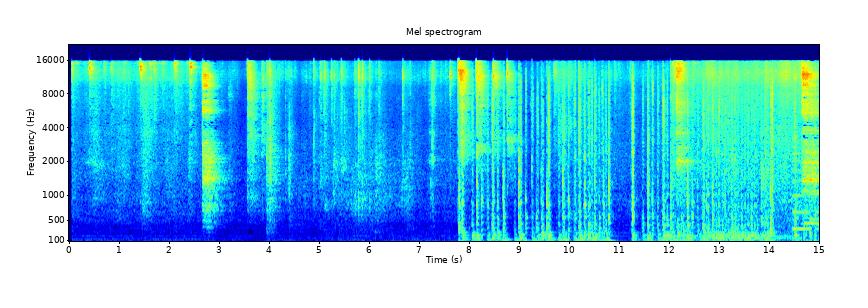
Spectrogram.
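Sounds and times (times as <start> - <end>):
helmet rustling and tapping: 6.7 - 15.0
rhythmic percussive music: 7.8 - 15.0.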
